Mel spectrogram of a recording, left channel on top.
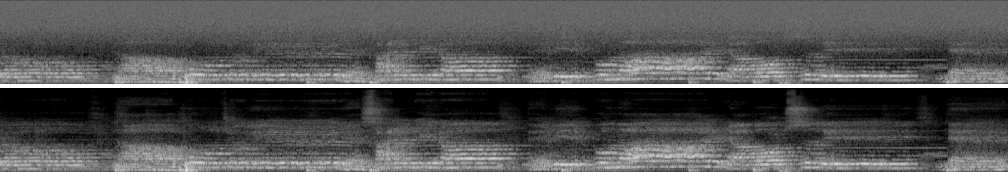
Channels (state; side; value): noise; left; hiss, 2 dB below the sound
